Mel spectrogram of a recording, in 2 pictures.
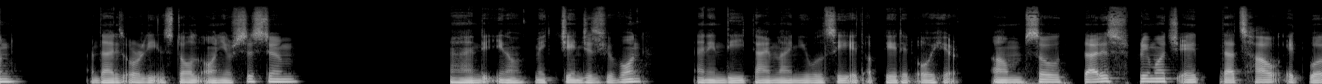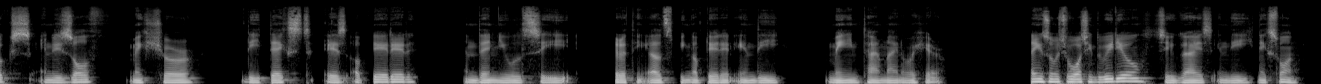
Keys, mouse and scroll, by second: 0.0 click, 2.3 click, 4.7 click, 6.3 click, 7.5 click, 15.6 click, 20.2 click.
